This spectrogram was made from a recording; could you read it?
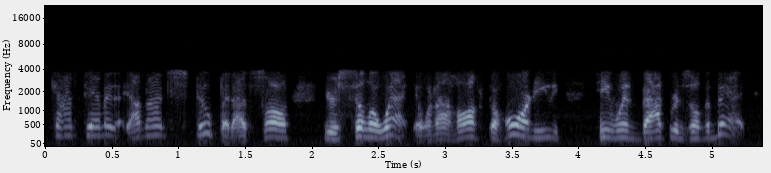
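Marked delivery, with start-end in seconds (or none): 0.1-2.7 sharp high exasperated outburst, not shouted; retold exasperation. Man retelling catching his girlfriend, exasperated pitch jump. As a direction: fire it back at her in disbelief, voice jumping high. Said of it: "I said".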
